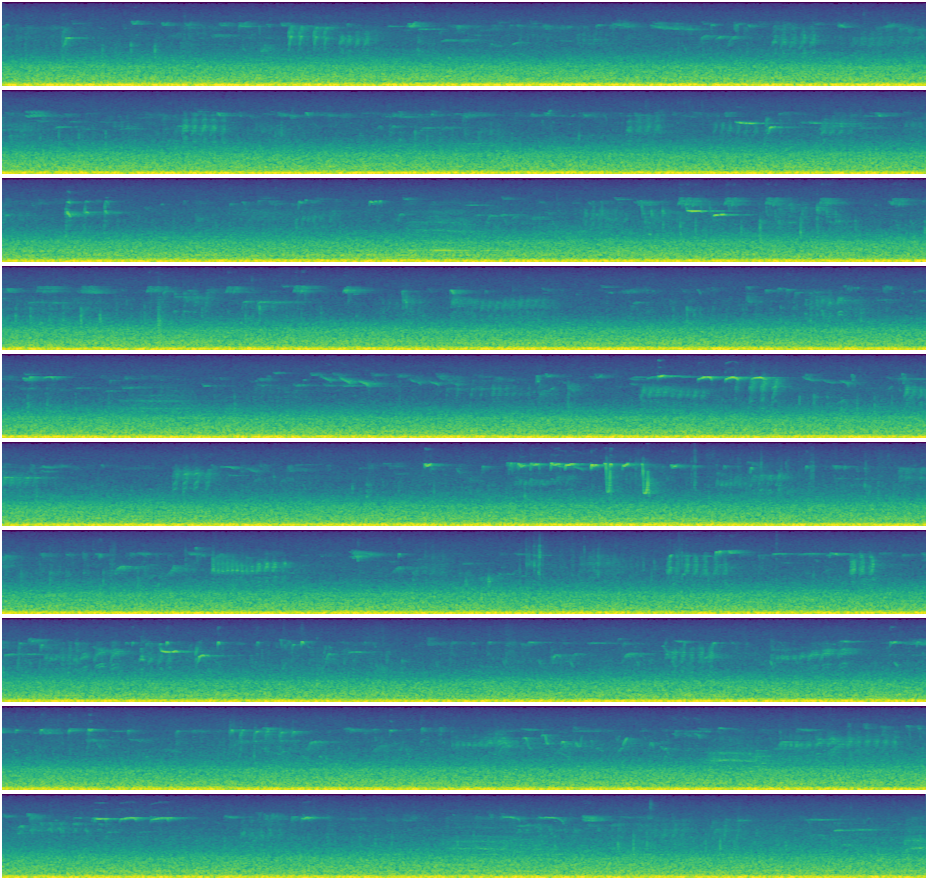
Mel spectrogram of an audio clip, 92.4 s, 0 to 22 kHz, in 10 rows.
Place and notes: Morasko Nature Reserve - autumn moring
morning nature sounds in the Morasko forest. (roland r-07)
